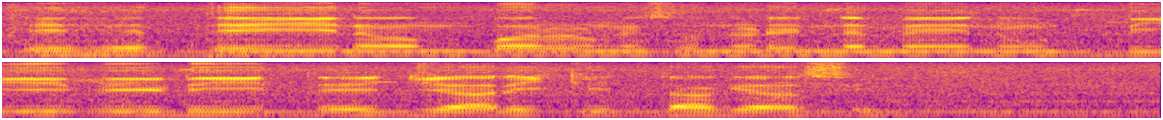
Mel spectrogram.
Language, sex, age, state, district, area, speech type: Punjabi, male, 30-45, Punjab, Mansa, urban, read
